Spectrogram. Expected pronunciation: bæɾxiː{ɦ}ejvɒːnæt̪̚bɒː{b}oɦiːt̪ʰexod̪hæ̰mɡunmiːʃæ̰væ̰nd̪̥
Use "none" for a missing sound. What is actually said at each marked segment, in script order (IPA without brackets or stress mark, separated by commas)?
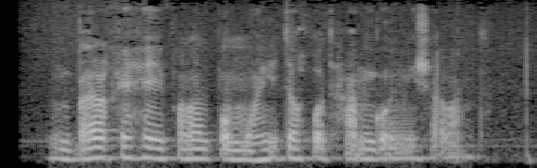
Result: ɦ, m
